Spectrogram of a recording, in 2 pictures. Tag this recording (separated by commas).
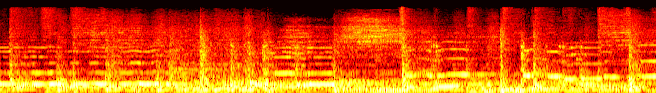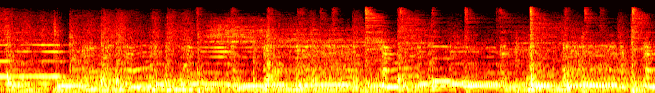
Music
